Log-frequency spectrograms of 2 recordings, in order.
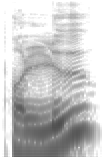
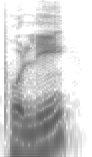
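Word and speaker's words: πολύ: has no accent right then you have poli pi right which is you know not pu but poly what would that what does that mean?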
